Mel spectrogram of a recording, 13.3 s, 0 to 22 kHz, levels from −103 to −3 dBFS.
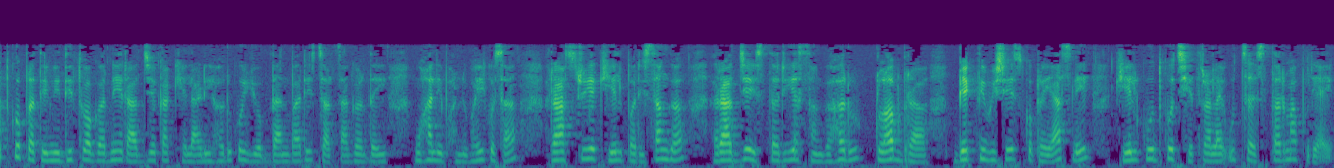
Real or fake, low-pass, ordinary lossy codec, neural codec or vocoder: real; 7.2 kHz; none; none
